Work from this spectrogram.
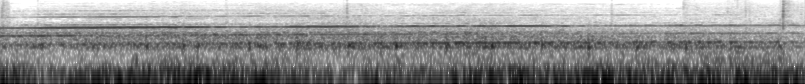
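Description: Harley-Davidson LiveWire electric motorcycle motor giving a steady, loud, turbine-like whine with sustained high tonal lines over broad low rumble, continuous throughout with no speech.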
